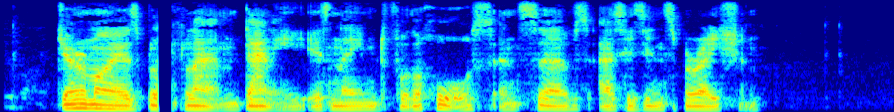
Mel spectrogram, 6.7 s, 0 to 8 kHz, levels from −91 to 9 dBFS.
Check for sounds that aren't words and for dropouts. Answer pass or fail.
fail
